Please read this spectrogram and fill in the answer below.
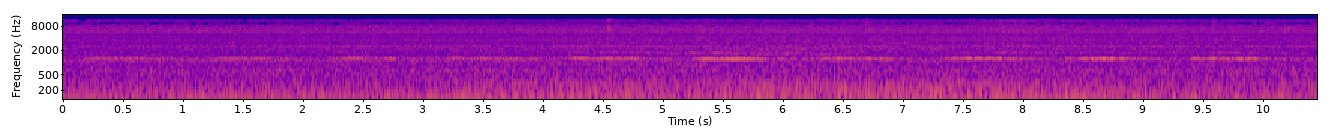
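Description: Joey wheelchair lift's electric motor lowering its platform from the back of a minivan, a faint thin whine that wavers on and off over a steady low rumble, heard from inside the van's cabin.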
